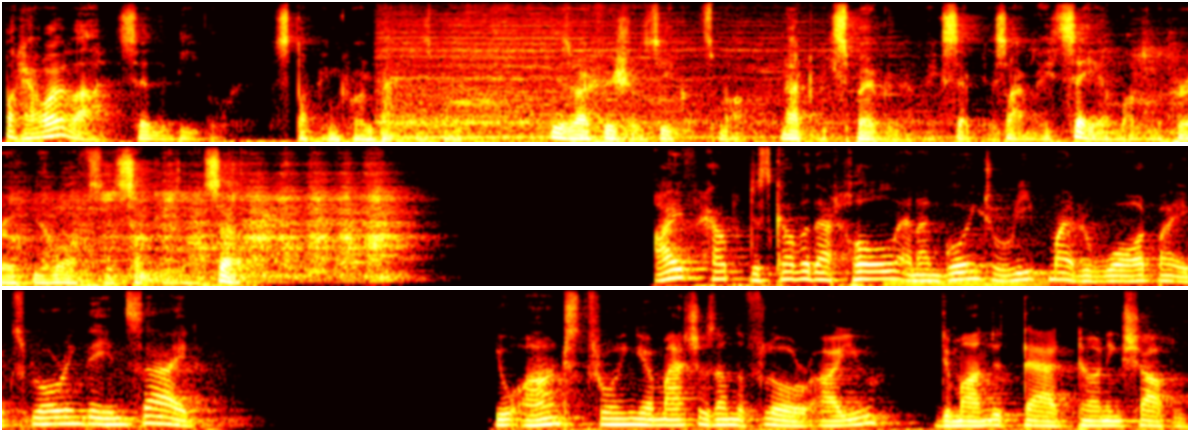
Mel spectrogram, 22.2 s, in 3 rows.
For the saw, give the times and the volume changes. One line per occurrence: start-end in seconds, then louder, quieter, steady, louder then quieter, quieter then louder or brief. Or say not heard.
2.3-9.8 quieter then louder.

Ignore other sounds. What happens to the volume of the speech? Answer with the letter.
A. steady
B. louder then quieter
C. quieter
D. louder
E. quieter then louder
A.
